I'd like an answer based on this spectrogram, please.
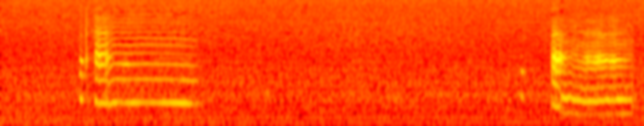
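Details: Indoor domestic cat following a cursor across a screen, meowing twice: a level, sustained meow early on, then a longer bending, slightly wavering meow about three seconds later; steady mains hum throughout.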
